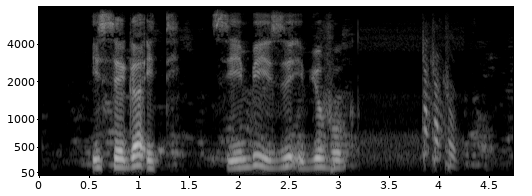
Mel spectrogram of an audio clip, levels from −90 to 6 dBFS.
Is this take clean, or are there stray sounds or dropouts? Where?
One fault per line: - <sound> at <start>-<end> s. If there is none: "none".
- chirp at 3.8-4.2 s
